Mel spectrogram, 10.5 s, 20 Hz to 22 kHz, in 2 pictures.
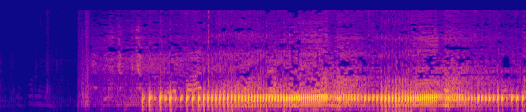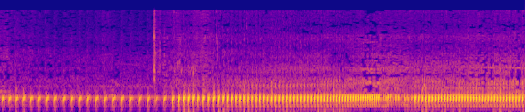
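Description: KTM RC 390's single-cylinder engine revving hard and held under load as the bike is pushed out of deep mud where it is stuck, starting about a second in. A sharp click cuts in once near the middle.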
